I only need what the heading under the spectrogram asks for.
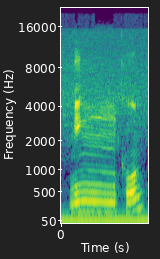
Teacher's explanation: the nun or the ikhfa sound is light because it's kaf is light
